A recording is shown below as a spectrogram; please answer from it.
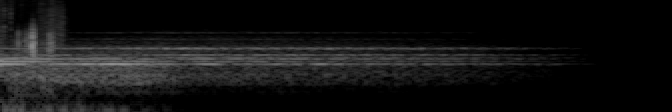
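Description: The end of a short musical logo sting: a few last sharp chime hits, then several held chime tones over a low bass. The bass stops about a second in, and the held tones fade out to silence by about three and a half seconds.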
